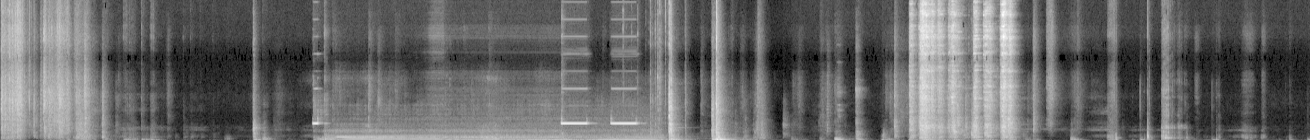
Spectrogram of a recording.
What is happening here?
I started the microwave and handled some cutlery on the counter.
